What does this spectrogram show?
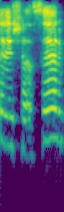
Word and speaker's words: deshacer: Profesora, se pronuncia deshacer, ¿qué está haciendo? ¿No? Muchas se equivocan. No, la H no suena, ¿ya?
